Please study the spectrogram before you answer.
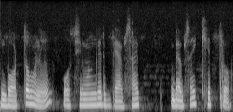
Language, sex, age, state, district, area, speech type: Bengali, male, 45-60, West Bengal, Bankura, urban, spontaneous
